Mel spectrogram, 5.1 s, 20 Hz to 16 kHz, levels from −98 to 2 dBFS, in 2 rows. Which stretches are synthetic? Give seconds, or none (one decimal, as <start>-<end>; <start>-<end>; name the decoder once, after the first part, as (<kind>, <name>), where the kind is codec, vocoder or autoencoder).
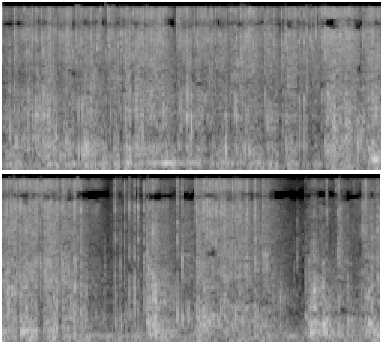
0.0-2.0 (vocoder, BigVGAN v2); 2.7-5.1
